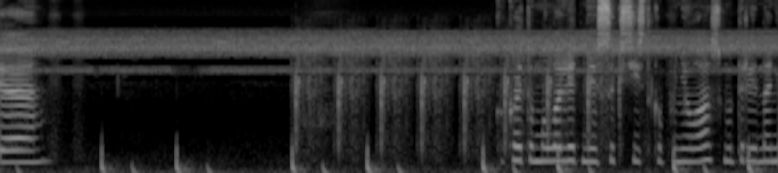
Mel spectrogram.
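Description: Footsteps tap on the ground.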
